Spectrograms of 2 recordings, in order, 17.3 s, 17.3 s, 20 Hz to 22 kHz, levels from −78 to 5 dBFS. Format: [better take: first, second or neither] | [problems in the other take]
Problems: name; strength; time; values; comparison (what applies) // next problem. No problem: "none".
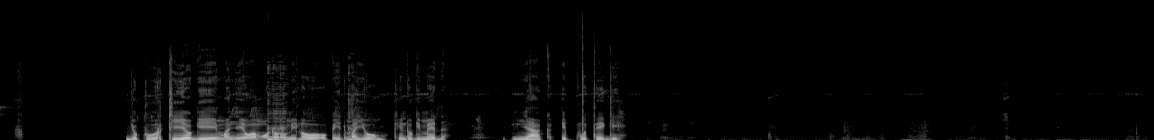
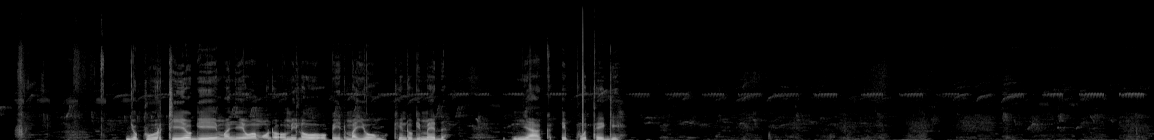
second | noise reduction (neural mask model RNNoise)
